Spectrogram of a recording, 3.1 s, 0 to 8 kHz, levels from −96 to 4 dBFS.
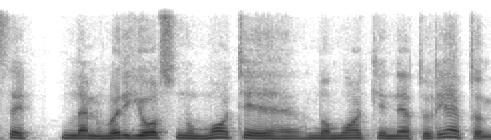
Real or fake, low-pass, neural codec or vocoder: fake; 7.2 kHz; codec, 16 kHz in and 24 kHz out, 0.6 kbps, FocalCodec, streaming, 4096 codes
